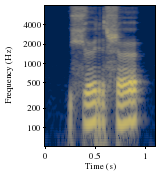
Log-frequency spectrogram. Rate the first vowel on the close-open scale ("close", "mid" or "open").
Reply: mid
